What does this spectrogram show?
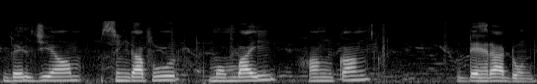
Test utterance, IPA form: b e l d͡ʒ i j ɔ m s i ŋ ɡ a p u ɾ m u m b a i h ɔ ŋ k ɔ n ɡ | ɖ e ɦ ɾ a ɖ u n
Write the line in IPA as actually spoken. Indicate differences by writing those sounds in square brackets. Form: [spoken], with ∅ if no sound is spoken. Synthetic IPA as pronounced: b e l d͡ʒ i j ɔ m s i ŋ ɡ a p u ɾ m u m b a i h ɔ ŋ k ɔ [ŋ] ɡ | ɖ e ɦ ɾ a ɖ u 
